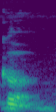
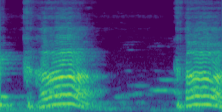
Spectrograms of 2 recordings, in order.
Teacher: तो ख जो होता है वो महाप्राण होता है। और जो क होता है, एक एग्जांपल, एक एक एग्जांपल लेके चल रहे हैं, जो क होता है ये अल्प प्राण होता है।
